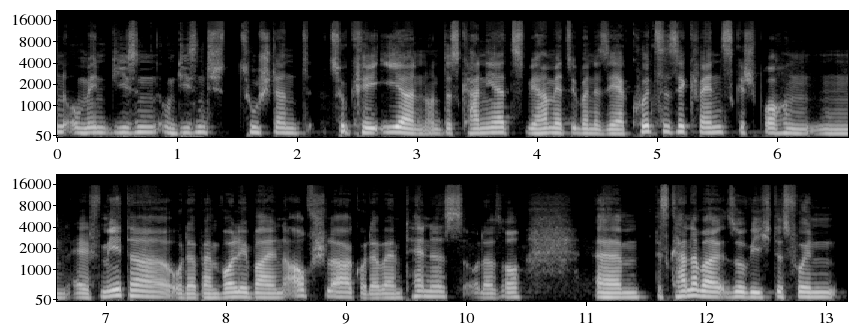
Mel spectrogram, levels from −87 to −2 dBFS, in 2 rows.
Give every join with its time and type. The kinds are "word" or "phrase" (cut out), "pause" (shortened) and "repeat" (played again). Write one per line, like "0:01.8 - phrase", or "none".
0:06.7 - word
0:11.5 - pause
